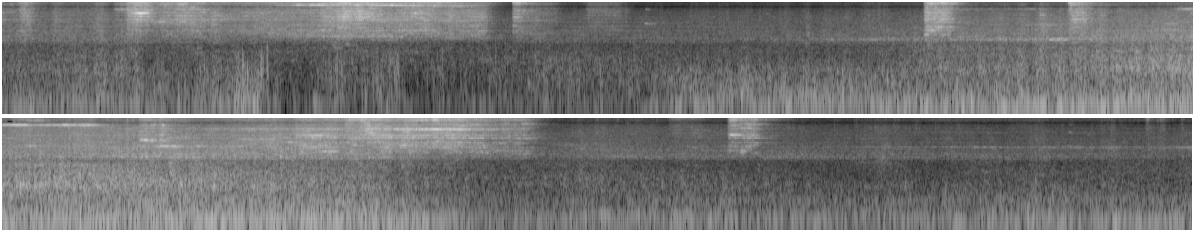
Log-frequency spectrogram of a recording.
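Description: Mixed freight train of tank cars and hoppers rolling past close by: a continuous low rumble of steel wheels on rail, louder in the middle, with scattered high wheel squeals and a few sharp clacks.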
